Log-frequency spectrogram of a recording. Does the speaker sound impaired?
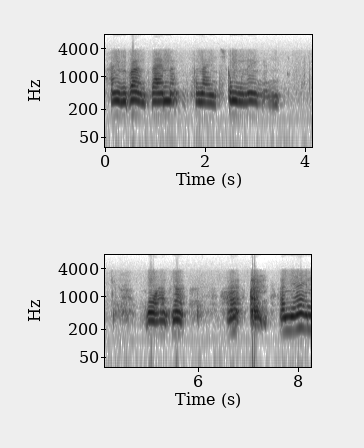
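Yes: cerebral palsy, mild; affects speech, speech therapy at Victoria School in Poole.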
